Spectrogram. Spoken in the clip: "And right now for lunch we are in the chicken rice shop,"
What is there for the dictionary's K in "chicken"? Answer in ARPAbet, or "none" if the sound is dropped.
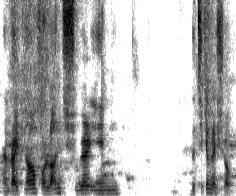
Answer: K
